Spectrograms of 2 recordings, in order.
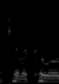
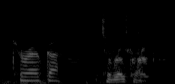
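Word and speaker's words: Tarokka: And for those of you that were there when we got our Terracoa reading, or whatever it's called. Taroka. When we got he deliberately mispronounces it.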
